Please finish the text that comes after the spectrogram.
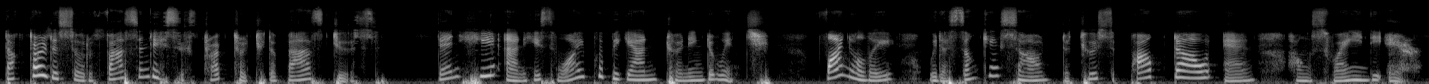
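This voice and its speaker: Woman reading a storybook, slow and lively. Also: medium pitch, dry recording, poor audio. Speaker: storybook reader. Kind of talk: expressive children's read-aloud narration. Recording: background music behind the voice. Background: background music.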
